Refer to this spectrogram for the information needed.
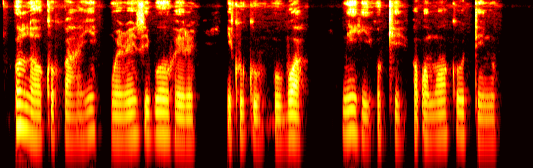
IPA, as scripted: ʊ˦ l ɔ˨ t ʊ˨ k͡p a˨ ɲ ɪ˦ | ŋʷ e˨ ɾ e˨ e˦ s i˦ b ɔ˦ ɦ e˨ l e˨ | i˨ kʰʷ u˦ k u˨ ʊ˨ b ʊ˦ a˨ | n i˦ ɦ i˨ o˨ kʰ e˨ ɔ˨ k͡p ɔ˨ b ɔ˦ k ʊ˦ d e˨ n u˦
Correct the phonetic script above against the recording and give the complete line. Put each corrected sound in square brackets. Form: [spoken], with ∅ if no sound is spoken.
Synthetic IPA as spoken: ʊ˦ l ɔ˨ [k] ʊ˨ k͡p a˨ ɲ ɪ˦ | ŋʷ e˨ ɾ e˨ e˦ [z] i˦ b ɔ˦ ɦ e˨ [ɾ] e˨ | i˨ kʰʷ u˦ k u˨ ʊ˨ b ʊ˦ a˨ | n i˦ ɦ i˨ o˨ kʰ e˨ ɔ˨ k͡p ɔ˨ [m] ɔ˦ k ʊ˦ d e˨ n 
